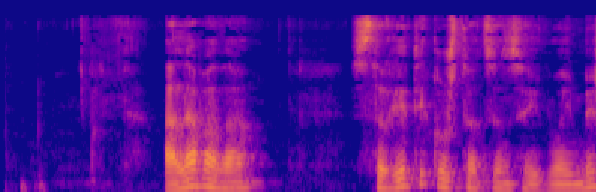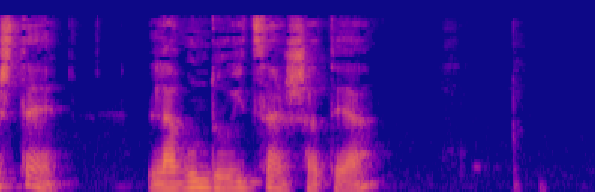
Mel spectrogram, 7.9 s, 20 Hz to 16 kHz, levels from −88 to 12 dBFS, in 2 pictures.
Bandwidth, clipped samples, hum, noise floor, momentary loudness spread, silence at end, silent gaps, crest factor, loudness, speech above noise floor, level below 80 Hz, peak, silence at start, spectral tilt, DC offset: 11.5 kHz; under 0.1%; none; -70 dBFS; 15 LU; 1.45 s; none; 22 dB; -23 LUFS; 47 dB; -58 dBFS; -4 dBFS; 0.8 s; -3.5 dB/octave; under 0.1%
